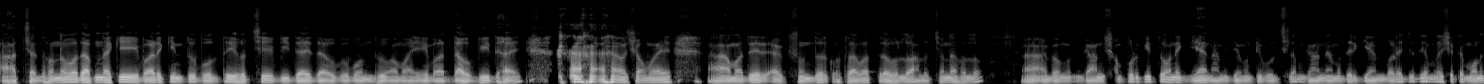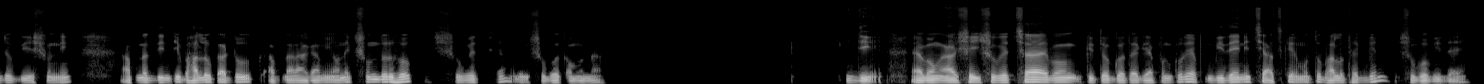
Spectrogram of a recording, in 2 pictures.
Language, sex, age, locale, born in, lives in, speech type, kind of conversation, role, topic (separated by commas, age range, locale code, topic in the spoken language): Bengali, male, 40-44, bn-BD, Bangladesh, Bangladesh, conversation, unstructured, none, আপনার প্রিয় বাংলা গান কোনটি, আর কেন?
